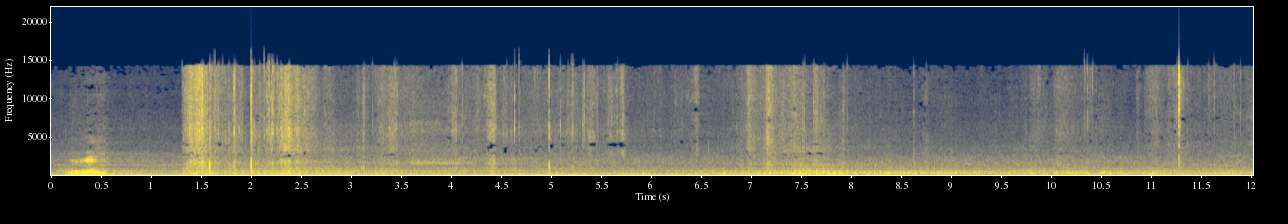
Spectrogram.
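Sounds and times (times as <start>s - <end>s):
low steady rumble: 0.0s - 12.0s
twigs crackling underfoot: 1.3s - 12.0s
twigs snapping: 1.4s - 5.8s, 10.3s - 12.0s.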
